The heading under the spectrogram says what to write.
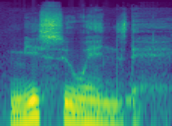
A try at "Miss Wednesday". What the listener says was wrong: Miss Wednesday. there's an extra syllable to her name.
